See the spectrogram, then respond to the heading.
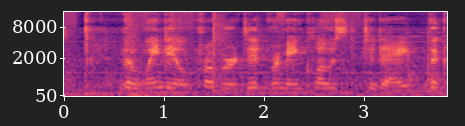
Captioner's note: on TV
